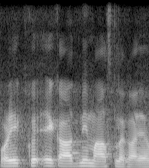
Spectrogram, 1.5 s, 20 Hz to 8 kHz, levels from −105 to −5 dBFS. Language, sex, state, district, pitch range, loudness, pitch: Hindi, male, Bihar, Supaul, 115-145 Hz, -22 LUFS, 130 Hz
